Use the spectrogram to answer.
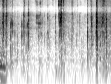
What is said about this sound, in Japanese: あの、食べながらなんで、完全にあの、咀嚼音をお楽しみくださいみたいになってますけどね。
